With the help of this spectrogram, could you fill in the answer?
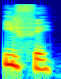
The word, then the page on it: il fait: French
